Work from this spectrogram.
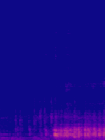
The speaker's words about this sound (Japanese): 大丈夫かななんかコーヒーメーカー音はすごいしてるんですけど一滴も落ちてこないっていうこんなことある大丈夫かなすっごいいい香りはしてるんですけど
